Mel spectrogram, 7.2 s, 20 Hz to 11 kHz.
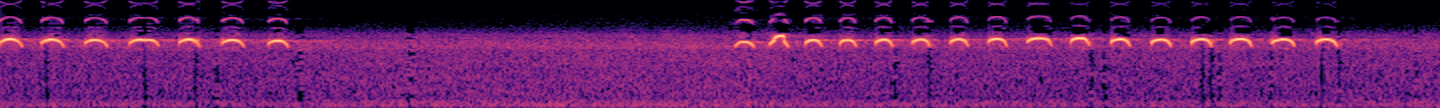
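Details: Osprey calling at its Hellgate Canyon nest in Missoula, Montana, July 13, 2018, a three-fish day; a burst of loud whistled chirps, a two-second pause, then a longer even series, about two and a half per second.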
